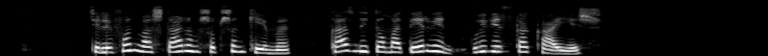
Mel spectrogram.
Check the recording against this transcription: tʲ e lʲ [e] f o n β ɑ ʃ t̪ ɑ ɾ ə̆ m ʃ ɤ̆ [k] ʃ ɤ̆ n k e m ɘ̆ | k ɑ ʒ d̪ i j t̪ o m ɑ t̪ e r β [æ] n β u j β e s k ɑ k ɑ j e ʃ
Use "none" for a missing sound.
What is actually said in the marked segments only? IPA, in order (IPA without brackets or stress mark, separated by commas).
e, p, e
